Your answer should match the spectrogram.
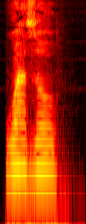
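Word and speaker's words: hózhó: Khái niệm của người Navajo về Hozo đọc là Wazo, có nghĩa là sự hài hòa, sự tĩnh tại của tâm trí.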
